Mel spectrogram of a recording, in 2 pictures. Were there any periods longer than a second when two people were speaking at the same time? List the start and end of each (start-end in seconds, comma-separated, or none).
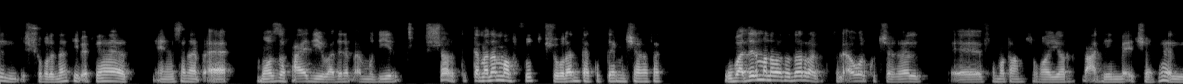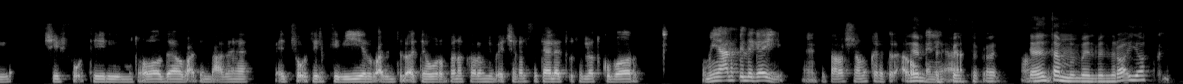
none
